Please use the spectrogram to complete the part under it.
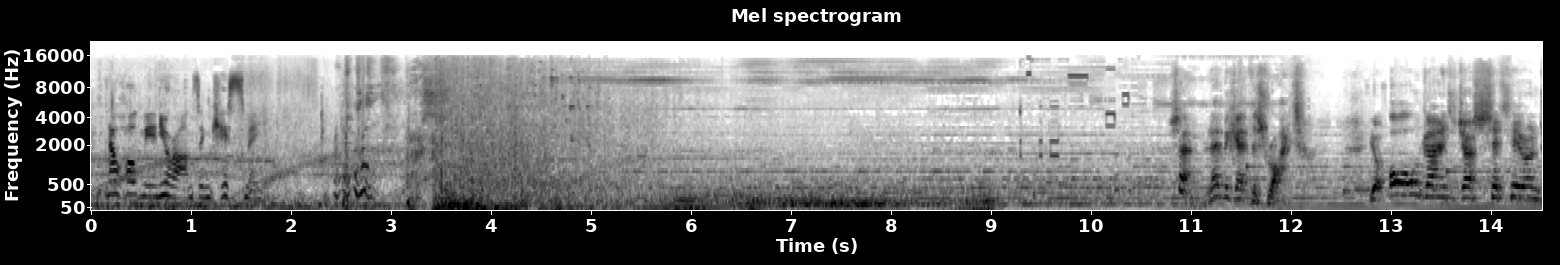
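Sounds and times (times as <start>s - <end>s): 
speech: 0.2s - 2.0s, 2.6s - 3.9s, 10.9s - 12.2s, 12.8s - 14.5s
loud blast: 3.1s - 8.4s.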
